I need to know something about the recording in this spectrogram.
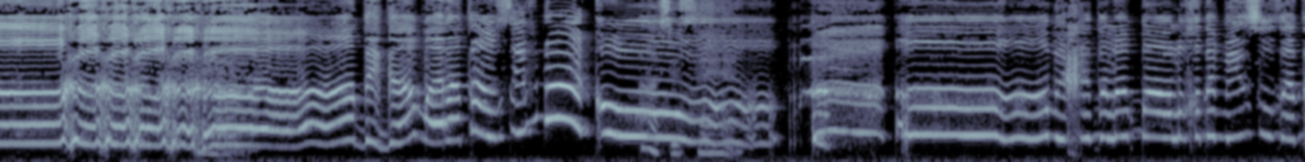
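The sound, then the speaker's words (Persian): A voice imitates a worn shoe crying, with drawn-out wailing and whimpering in wavering pitches that rise and fall for several seconds, loud, broken by short sobbing gasps. “گریه نکن گریه نکن کفش جان عزیزم گریه نکن.”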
